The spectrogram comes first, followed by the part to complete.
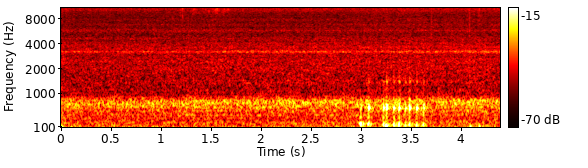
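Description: Quiet, steady background hiss and hum from a voice-chat microphone during a pause in talk, with a brief spoken 'uh' near the end.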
